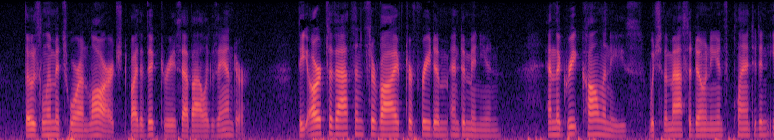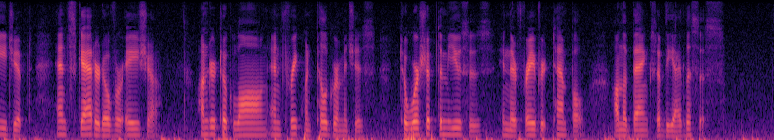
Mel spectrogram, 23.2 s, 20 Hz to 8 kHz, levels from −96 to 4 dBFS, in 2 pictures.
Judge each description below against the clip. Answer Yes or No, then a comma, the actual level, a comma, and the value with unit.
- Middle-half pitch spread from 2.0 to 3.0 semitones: Yes, narrow, 2.6 semitones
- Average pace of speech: No, slow, 130 wpm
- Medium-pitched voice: No, low, 130 Hz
